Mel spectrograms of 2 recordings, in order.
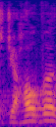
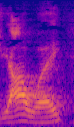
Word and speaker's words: Yahweh: It's pronounced, as we say it, if you're the older way was Jehovah, the newer way is Yahweh.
